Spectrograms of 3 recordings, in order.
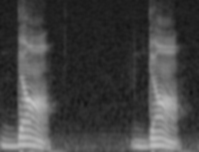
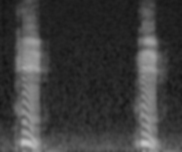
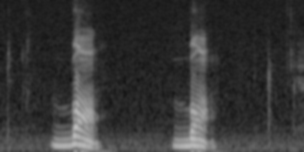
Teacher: Nasal sounds are pronounced partially through the nose, but without the N itself pronounced. There are no real English equivalents, but they are the nasal sounds are somewhat close to en, A-N, as more or less in our word alms.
